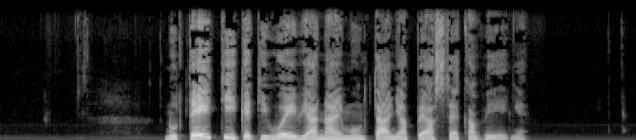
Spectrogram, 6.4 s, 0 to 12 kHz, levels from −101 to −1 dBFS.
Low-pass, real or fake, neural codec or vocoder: 10.8 kHz; real; none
